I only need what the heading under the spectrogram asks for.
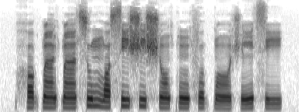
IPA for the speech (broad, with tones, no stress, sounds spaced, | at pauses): h ɔ˧ k͡p ã˧ k͡p ã˧ s u˦ m ɔ˧ s i˦ ʃ i˦ ʃ ɔ̃˧ k ũ˧ f o˧ k͡p ɔ̃˨ ʃ ĩ˨˦ s i˧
